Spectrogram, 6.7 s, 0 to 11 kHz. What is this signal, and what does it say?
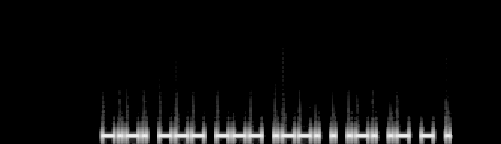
Morse code, heard as a keyed tone, about 21 wpm, 700 Hz. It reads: COOPERATE
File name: 9 Letter Words - First 3 Letters Given - 22wpm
